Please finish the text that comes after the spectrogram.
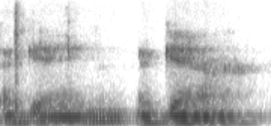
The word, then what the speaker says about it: again: Aquí se ve más claramente el asunto de la acentuación, ¿no? En la sílaba acentuada se va a pronunciar esta vocal, que sería la vocal semiabierta anterior no labializada, y en la sílaba inacentuada aparecería el sonido schwa.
